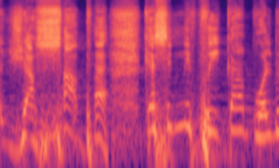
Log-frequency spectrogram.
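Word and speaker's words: יָשַׁב: Y el salmista lo dijo muy claro: el que habita, palabra hebrea que tiene la misma connotación, donde se refiere o se pronuncia yasab, que significa, vuelvo y reitero, morar o habitar.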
